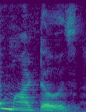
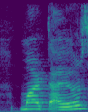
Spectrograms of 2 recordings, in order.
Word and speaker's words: martyrs: मार्टर्स, मार्टायर्स मत बोल देना इसको, ठीक है।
